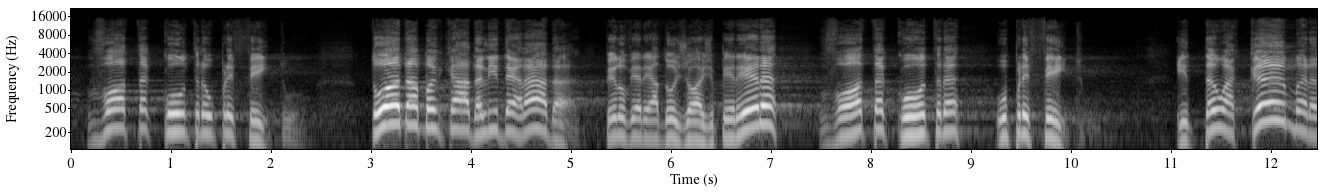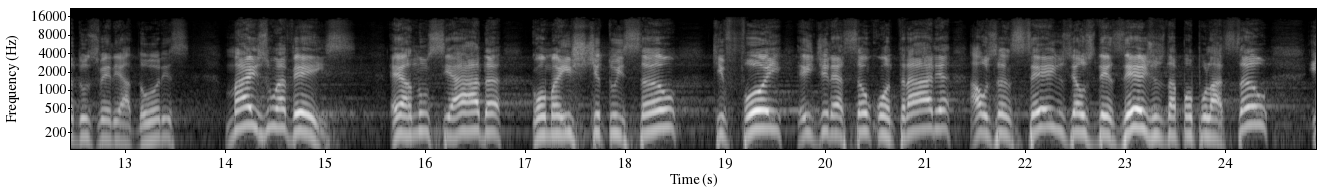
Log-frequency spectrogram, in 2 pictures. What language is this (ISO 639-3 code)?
por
